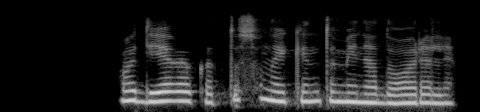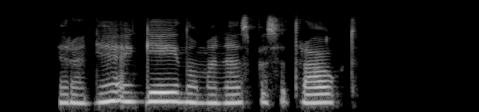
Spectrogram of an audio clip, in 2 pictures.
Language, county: Lithuanian, Šiauliai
